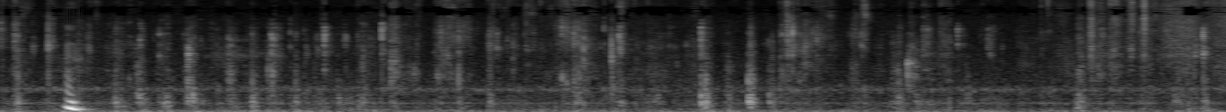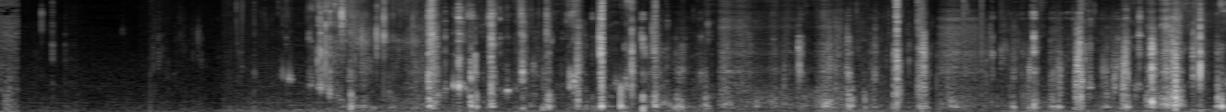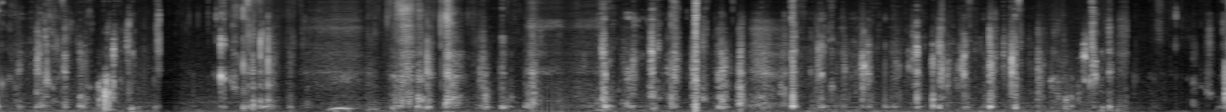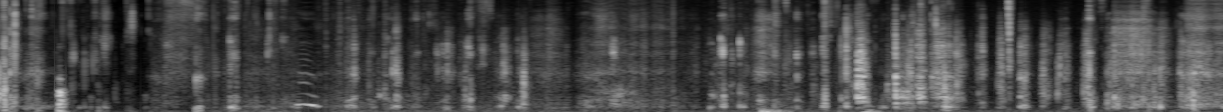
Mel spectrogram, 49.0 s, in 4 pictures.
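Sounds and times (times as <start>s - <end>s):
crisp crunching and chewing: 13.7s - 49.0s.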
